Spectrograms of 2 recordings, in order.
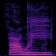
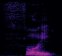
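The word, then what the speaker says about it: Fowey: once of calling it fowie because Welsh is a frenetic language and you generally tend to pronounce it as it reads and this is not fairy this is Foy like toy as um Andy rbnb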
